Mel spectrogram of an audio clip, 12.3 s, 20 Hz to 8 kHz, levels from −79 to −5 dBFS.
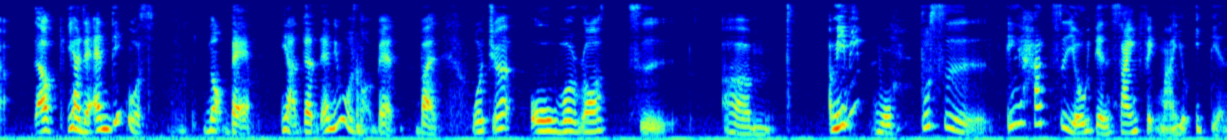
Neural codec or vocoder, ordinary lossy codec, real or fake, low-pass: none; none; real; 7.2 kHz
